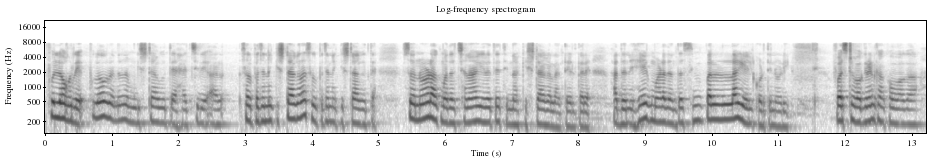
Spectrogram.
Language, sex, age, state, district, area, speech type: Kannada, female, 18-30, Karnataka, Kolar, rural, spontaneous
